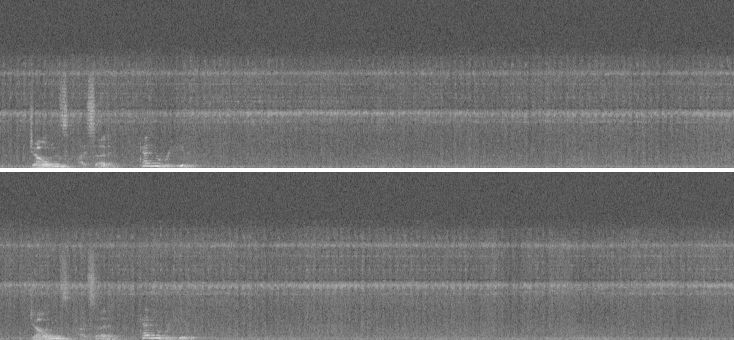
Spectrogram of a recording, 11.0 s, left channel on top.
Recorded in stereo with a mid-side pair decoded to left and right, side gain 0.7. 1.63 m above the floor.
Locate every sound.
0.5 s a man speaking: 25° left, 2 m; by 2.9 s 10° left, 4 m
